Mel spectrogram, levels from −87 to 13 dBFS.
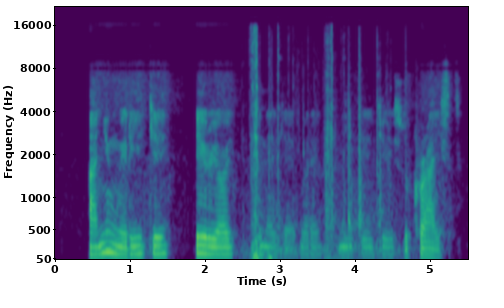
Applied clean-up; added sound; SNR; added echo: none; Door; 11 dB; none.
